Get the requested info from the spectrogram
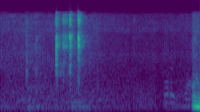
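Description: A quick run of three or four computer keyboard keystrokes about half a second in, a number being typed into a field.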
